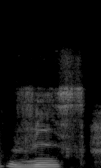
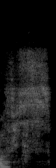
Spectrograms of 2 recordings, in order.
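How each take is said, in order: First: VIS with the I held long. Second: VIS with a short, quick I. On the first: Teacher showing the contrast, long drawn-out I in "vis". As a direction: stretch the vowel in "vis" into a long ee. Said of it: "c'est un son long". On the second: Teacher giving the short-vowel example, short I in "vis". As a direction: say "vis" with a brief, clipped vowel. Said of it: "c'est un son court". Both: Shown as a demonstration.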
